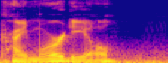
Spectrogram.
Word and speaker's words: Primordia: familiar with the word primordial and you see primordia you're gonna be like oh it's like primordial without the L and you instantly know how to say it right easy peasy it's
